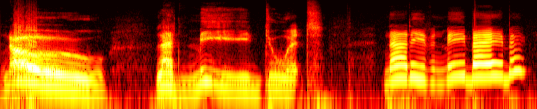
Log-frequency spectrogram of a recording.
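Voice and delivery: high, loud squabbling cry; excited puppet outburst. Pretend. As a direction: burst in shouting playfully.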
